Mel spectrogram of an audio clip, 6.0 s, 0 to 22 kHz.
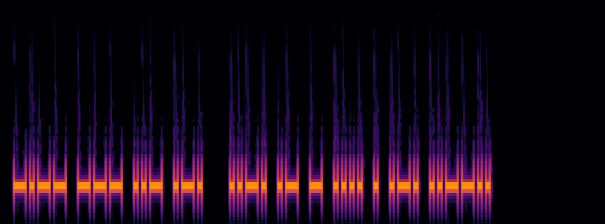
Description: Morse code, heard as a keyed tone, about 30 wpm, 700 Hz. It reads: YOUR FATHER?
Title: Sentences from Top 1000 Words - Review Part 5 - 30wpm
